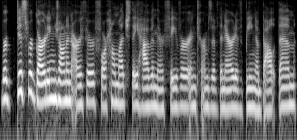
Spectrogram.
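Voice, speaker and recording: A woman with a slightly low, clean and smooth voice co-hosts a fan podcast. She talks casually but emphatically, with expressive phrasing and easy swearing. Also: moderate pace. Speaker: podcast co-host.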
